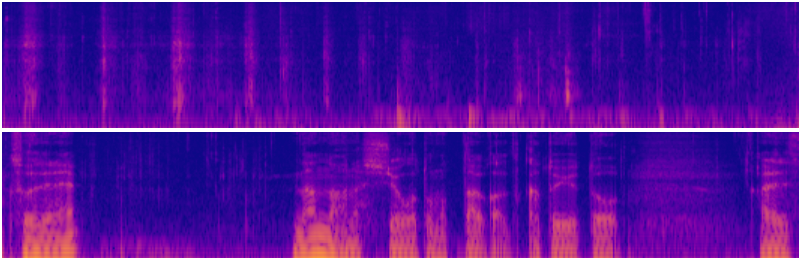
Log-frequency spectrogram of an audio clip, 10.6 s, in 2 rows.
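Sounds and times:
chewing Marie biscuits: 0.0s - 7.2s
speech: 5.4s - 6.0s, 7.3s - 10.6s.

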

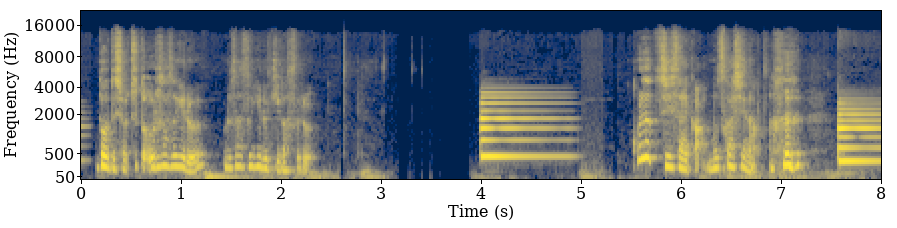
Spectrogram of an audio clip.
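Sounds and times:
speech: 0.2s - 2.6s, 5.6s - 7.4s
keyboard note middle C: 4.0s - 5.0s, 7.6s - 7.9s.

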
